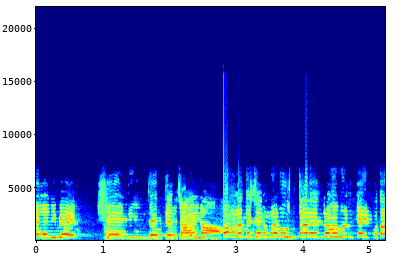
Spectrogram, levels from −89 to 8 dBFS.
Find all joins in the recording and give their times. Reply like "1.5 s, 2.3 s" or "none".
2.8 s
